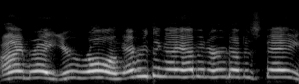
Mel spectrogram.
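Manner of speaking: high, mocking know-it-all voice. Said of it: "The interview was two hours of".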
